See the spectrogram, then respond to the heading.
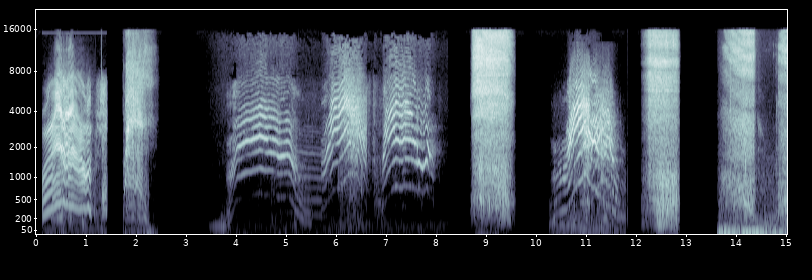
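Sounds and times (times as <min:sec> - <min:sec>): cat yowling: 0:00.1 - 0:02.4, 0:03.8 - 0:08.1, 0:10.3 - 0:11.8
cat hissing: 0:01.3 - 0:02.4, 0:08.7 - 0:09.6, 0:12.2 - 0:12.9, 0:13.6 - 0:15.0.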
